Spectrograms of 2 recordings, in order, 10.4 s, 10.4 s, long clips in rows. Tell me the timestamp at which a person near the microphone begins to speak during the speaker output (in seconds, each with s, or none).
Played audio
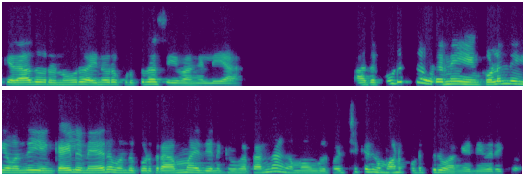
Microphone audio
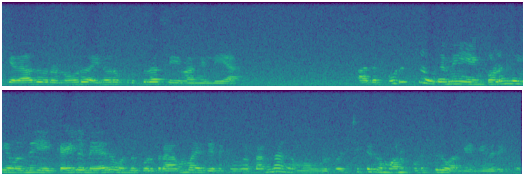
none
